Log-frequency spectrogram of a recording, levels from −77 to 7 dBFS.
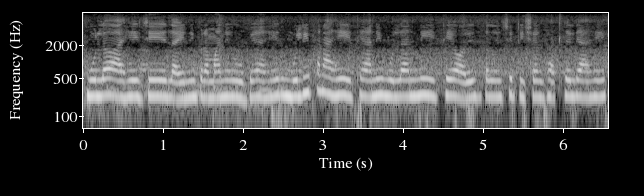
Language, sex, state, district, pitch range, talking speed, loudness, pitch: Marathi, female, Maharashtra, Gondia, 230-240 Hz, 165 wpm, -12 LUFS, 235 Hz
